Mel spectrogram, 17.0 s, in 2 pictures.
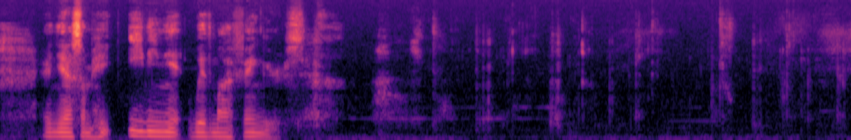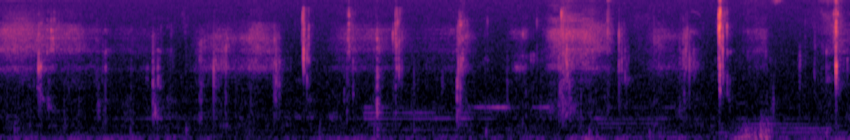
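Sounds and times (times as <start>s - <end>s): wet chewing mouth clicks: 4.2s - 17.0s.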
